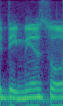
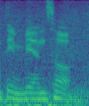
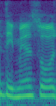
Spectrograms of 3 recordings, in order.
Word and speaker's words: 鼎邊趖: 我还是会讲顶边错。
